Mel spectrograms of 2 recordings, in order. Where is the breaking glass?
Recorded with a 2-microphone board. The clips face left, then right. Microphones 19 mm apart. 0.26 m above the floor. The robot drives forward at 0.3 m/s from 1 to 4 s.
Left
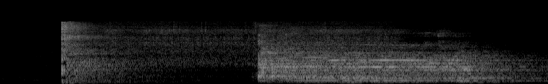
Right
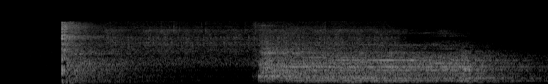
40° right (ahead or behind), 4 m.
